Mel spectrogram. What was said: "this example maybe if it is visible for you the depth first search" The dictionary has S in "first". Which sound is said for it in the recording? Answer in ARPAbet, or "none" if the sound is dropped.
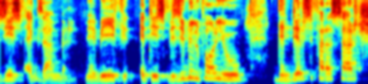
none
